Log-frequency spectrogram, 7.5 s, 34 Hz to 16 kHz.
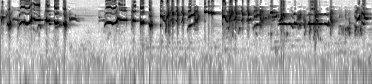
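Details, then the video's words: An uncaged oriental magpie-robin in Pemalang, Central Java, Indonesia, sings loud, varied phrases of clear whistles, slurred rising and falling notes and brief buzzy trills, with short pauses between bursts. "Burung KACER G4C0R"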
